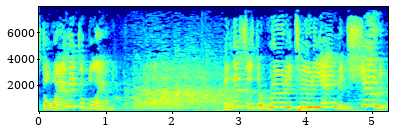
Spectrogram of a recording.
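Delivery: giddy shouting soldier; excited shout. Retold or imitated. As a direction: yell the silly names proudly. Soldier shouts silly names.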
